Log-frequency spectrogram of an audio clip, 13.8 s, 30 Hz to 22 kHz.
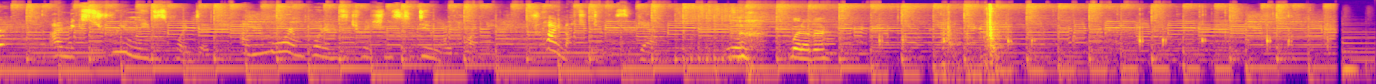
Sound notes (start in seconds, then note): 8.6 hoof steps; 9.3 door opening; 10.4 hoof steps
